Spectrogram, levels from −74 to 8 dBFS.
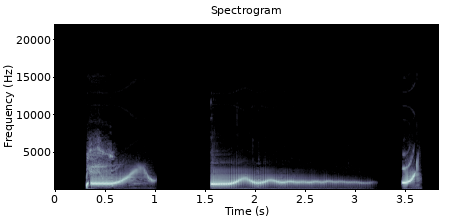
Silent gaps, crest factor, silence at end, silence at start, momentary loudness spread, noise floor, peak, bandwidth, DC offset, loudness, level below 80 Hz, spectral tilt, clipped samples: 1.03-1.54 s, 3.24-3.46 s; 14 dB; 0.2 s; 0.3 s; 19 LU; under -90 dBFS; 0 dBFS; 7.6 kHz; under 0.1%; -14 LUFS; -50 dBFS; -2 dB/octave; under 0.1%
